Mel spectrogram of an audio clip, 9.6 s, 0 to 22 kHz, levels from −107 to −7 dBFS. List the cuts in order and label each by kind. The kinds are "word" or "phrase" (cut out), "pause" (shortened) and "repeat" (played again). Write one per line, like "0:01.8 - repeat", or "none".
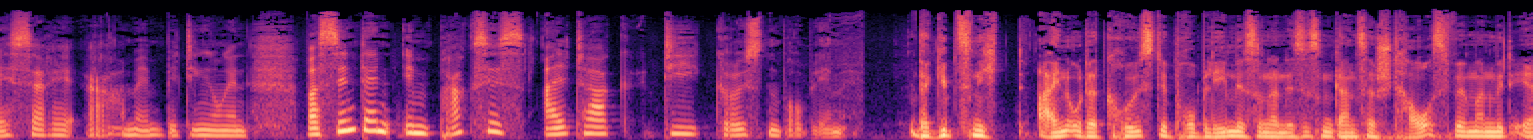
0:06.9 - word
